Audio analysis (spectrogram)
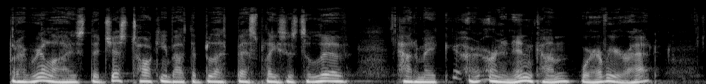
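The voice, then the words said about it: Sore, hoarse voice. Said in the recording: “my voice is a little sore or hoarse.”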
